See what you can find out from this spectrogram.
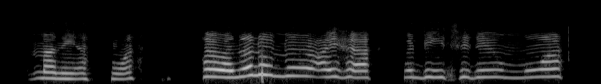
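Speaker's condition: Cerebral palsy; age 21

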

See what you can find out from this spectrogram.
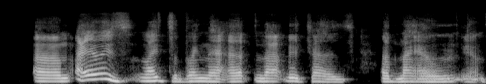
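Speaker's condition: Spinal muscular atrophy, severe; genetic

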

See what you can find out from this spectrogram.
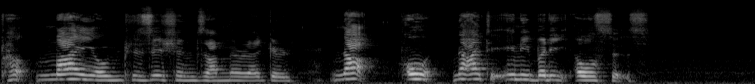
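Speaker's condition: Cerebral palsy; wheelchair user

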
